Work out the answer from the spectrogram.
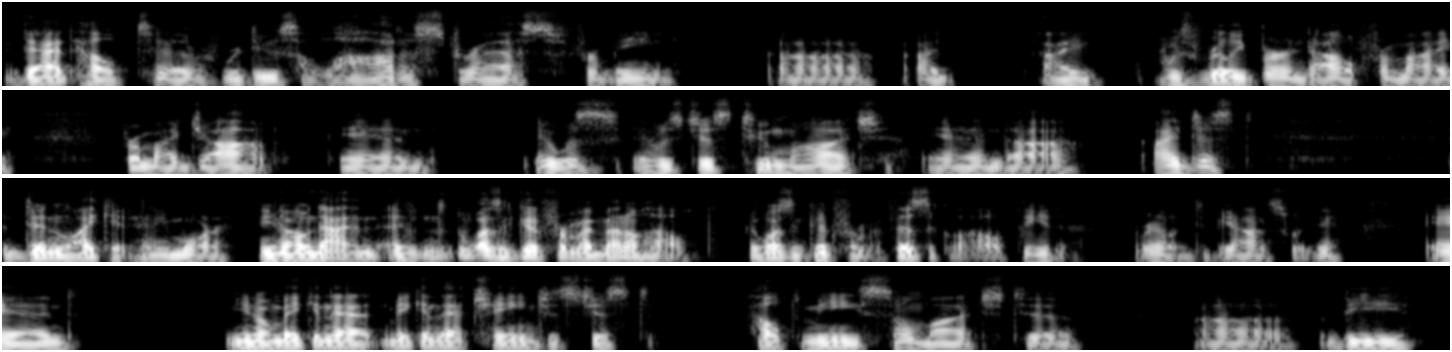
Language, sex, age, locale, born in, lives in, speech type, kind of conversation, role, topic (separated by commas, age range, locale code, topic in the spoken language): English, male, 50-54, en-US, United States, United States, conversation, unstructured, none, What small daily routine has made a big difference in your life and relationships?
